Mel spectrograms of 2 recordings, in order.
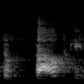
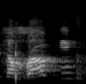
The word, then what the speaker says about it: Dombrowski: Krieger and with Dombrowski. Did I say that correct? You didn't, but Ellen didn't say it right either, so I forgive you. So is it Dombrowski? You got it that time.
